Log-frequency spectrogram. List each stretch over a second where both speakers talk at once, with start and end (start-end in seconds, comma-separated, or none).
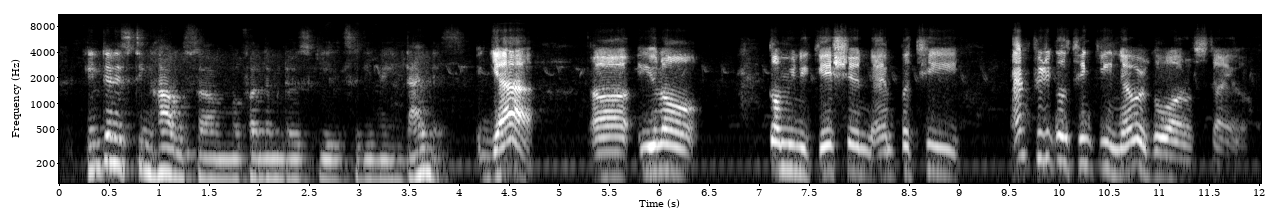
none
